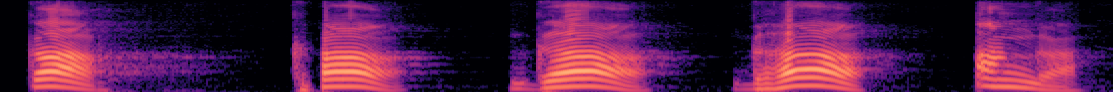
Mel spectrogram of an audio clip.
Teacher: क, ख, ग, घ, अंग सब कंठ में आ रहा है। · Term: कंठव्य वर्ण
